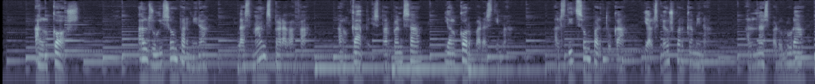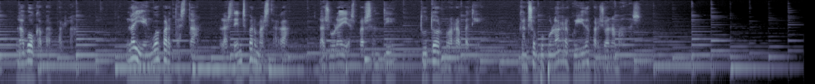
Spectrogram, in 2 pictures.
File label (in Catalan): poema sencer musicat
